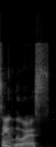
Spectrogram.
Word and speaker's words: St. Louis: It's pronounced St. Louis.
